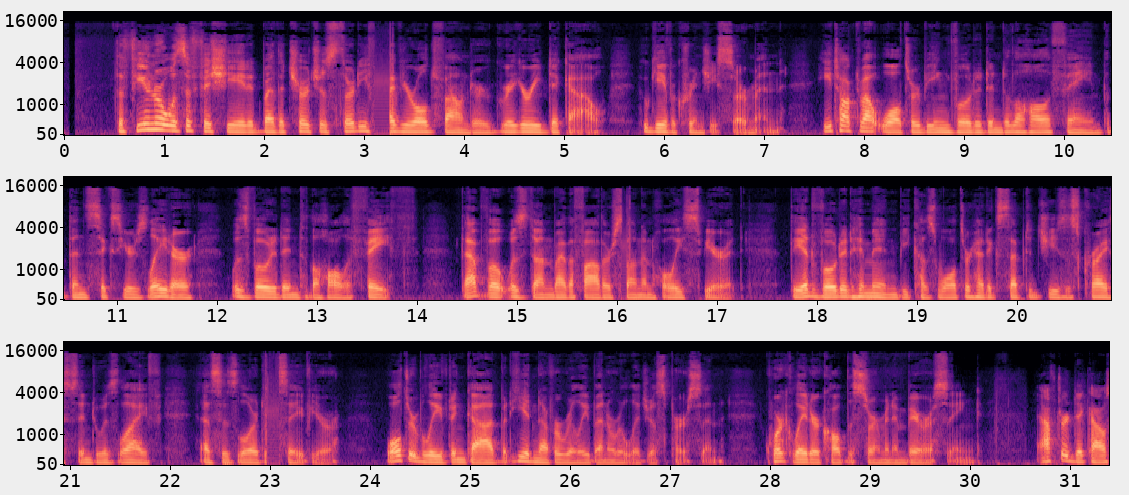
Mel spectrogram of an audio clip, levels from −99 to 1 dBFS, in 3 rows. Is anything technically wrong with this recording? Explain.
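Yes. Intermittent contact at 3.07–3.29 s, 16.01–16.13 s and 22.93–23.12 s: a loose connection briefly opens, so the speech drops out for about 160, 58 and 128 ms, with crackle at each edge. The first falls between "officiated by the church's" and "year old founder".

De-emphasis applied wrongly from 29.83 s to the end, just after "later called the sermon": an unneeded treble cut slopes the response down about 14 dB at 10 kHz relative to 1 kHz, leaving the speech dull and muffled.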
